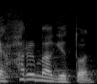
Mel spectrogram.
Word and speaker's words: 하르마겟돈: 사실 아마겟돈이라는 말은 원래 이제 히브리어인데 히브리어 정확한 발음은 하르마겟돈이라고 하는 그런 말이라고 합니다. 하르가 뭐냐면 산이라는 뜻이에요. 하르 더하기 마겟돈, 그러니까 마겟돈 산, 이게 이제 하르마겟돈, 아마겟돈을 이야기하는 거죠.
